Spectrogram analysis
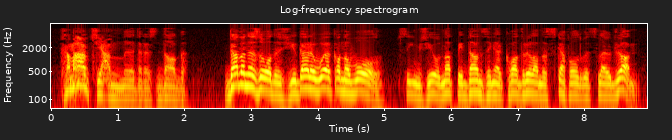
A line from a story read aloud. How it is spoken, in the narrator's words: Mansia roared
